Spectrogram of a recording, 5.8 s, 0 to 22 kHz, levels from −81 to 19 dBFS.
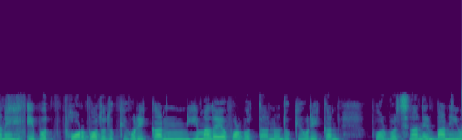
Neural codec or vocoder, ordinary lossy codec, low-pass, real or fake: none; none; 7.2 kHz; real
